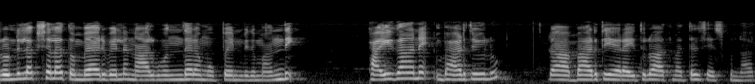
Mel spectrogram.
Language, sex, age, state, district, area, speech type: Telugu, female, 30-45, Telangana, Hyderabad, rural, spontaneous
